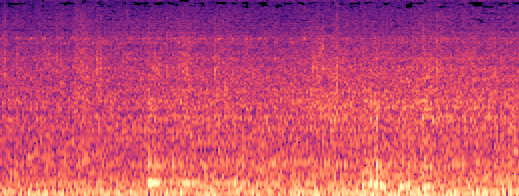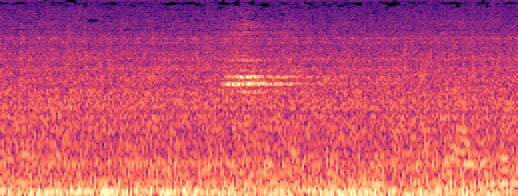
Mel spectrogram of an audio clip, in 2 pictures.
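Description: Steady low rumble and hiss of background noise with faint distant voices, and a brief high-pitched tone about five seconds in.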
